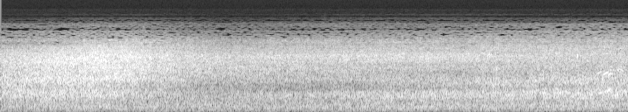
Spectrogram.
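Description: Pacific Ocean surf breaking and washing up a sand beach, a steady wash of noise.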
